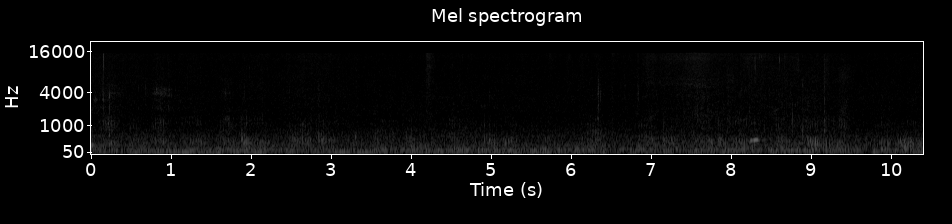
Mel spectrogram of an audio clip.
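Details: Quiet, steady low rumbling purr from a male pet cat indoors, a continuous soft throbbing drone with faint clicks and rustles over it.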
